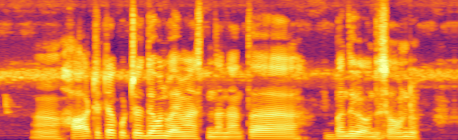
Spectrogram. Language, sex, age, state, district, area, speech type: Telugu, male, 60+, Andhra Pradesh, Vizianagaram, rural, spontaneous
